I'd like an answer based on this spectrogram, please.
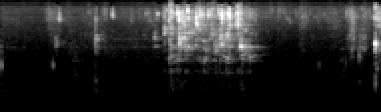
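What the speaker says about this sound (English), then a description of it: "we're going to wet the sponge" Water trickles and drips as a sponge is wetted during a fretless guitar neck conversion, a short, close splash building in the middle with faint drips around it.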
